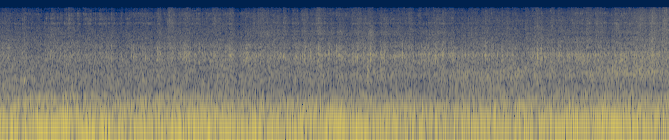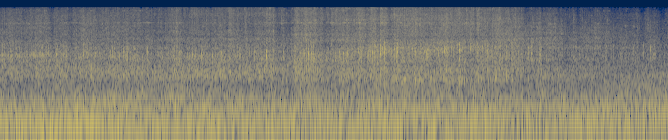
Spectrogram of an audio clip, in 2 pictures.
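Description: Steady low rumble of a vehicle engine running nearby, with a rise in hiss about twelve seconds in.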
